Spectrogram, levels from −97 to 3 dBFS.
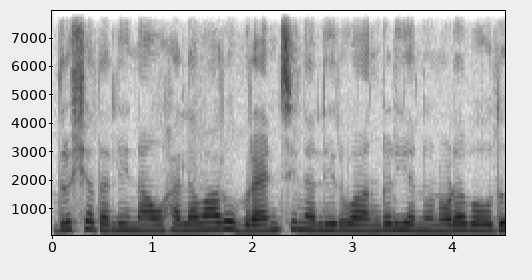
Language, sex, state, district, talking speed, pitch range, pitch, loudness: Kannada, female, Karnataka, Mysore, 105 wpm, 225-245 Hz, 235 Hz, -15 LUFS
